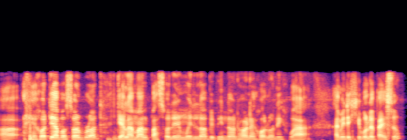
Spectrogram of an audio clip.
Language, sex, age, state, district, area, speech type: Assamese, male, 18-30, Assam, Dhemaji, rural, spontaneous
